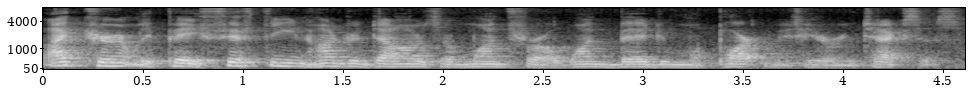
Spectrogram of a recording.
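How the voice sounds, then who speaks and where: A man's somewhat breathy voice at a moderate pace, with audible room echo. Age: 80s+. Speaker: retired vlogger. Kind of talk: casual vlog monologue.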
